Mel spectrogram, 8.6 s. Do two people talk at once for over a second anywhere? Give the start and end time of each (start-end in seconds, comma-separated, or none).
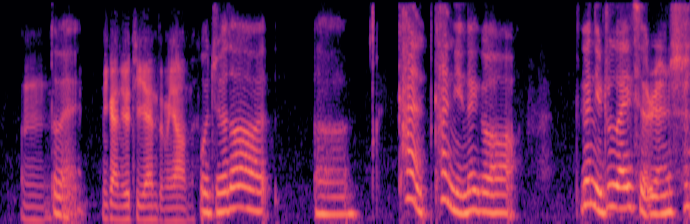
none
